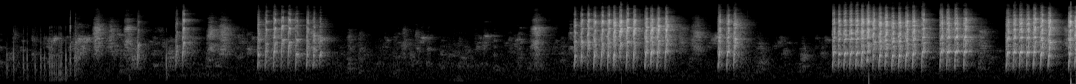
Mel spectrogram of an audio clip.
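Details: A pet budgerigar lets out harsh, grating screeches in loud bursts, broken by softer warbling chatter and quick chirps in between.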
